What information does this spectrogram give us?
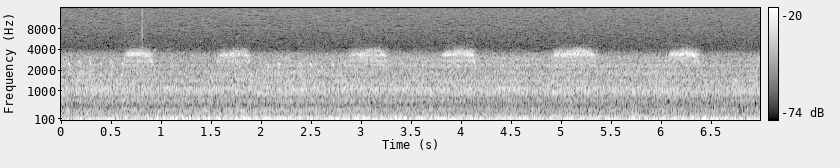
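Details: Owl at its first feeding, recorded 24 February 2016 at 2:15 PM: six short, raspy high calls spaced about a second apart over a steady low hum.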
